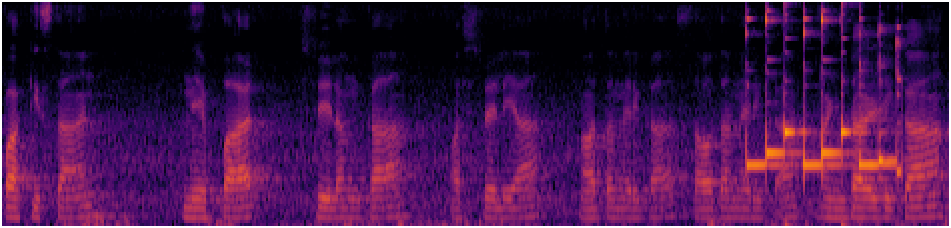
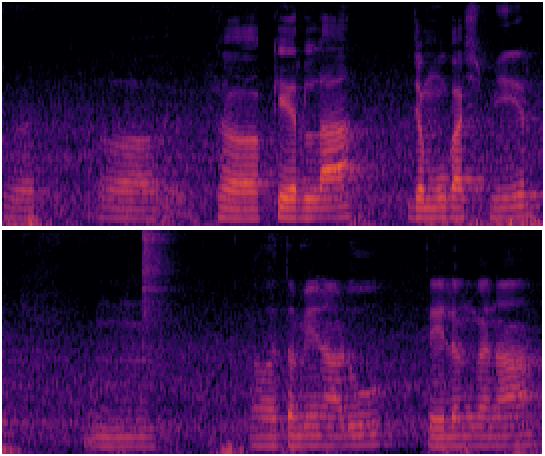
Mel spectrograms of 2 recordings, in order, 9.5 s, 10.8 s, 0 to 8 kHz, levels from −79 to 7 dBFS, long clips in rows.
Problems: background sounds at intervals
